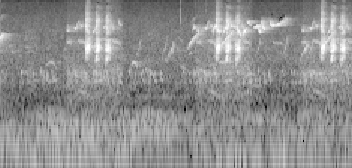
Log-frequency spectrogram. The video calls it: Common Green Magpie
